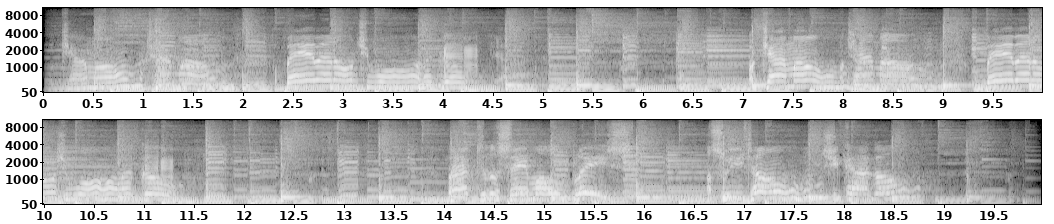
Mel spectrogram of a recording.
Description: ...D'inspiration resolument rock
Un album à taper du pied sans modération...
